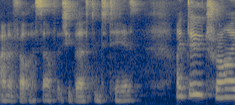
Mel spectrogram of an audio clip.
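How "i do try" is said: put-on high, pleading child's voice; mildly tearful protest, pitched up; sobbed. A narrator's reading. Upset girl protesting to her mother, sobbed. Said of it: "she sobbed".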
